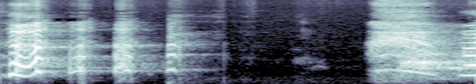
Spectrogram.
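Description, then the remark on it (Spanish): A dog protests with a quick run of four short, high whining yelps, falls silent briefly, then lets out a longer, wavering whine, clear. “Eso, eso, eso es mi perro protestando contra ti.”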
